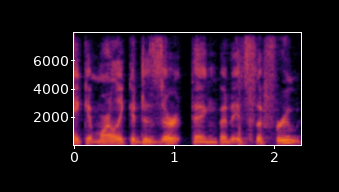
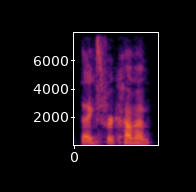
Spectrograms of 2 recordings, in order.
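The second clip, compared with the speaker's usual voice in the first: ordinary delivery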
